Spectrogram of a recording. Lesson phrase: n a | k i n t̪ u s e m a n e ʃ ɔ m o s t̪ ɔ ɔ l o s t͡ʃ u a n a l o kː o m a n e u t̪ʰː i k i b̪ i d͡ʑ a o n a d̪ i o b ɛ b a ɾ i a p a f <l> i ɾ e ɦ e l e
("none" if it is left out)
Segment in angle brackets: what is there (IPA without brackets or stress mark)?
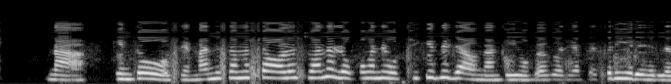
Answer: ɾ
